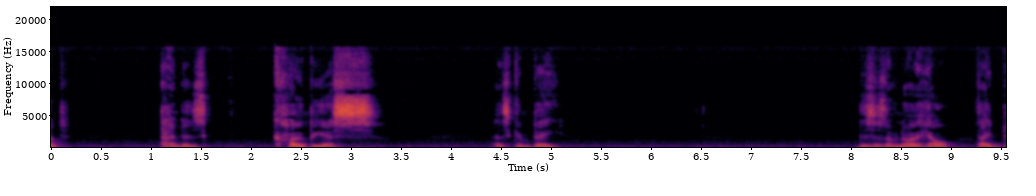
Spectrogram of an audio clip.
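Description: An older man speaks calmly in short phrases with pauses, close to the microphone.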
